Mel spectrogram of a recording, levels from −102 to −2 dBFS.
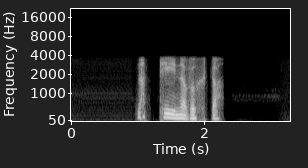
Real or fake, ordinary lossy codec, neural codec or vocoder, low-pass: fake; Opus, 24 kbps; codec, 16 kHz in and 24 kHz out, 0.6 kbps, FocalCodec, streaming, 2048 codes; 3.6 kHz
